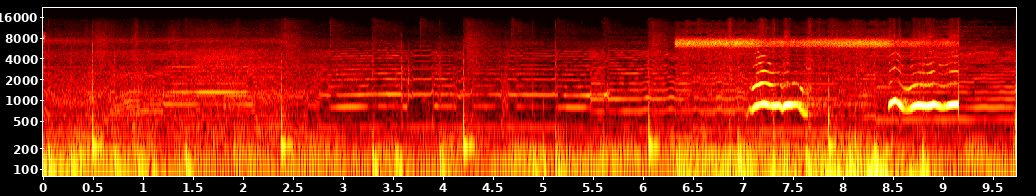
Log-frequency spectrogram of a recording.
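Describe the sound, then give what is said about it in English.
A puppy whimpers in several high, wavering whines that rise and fall, mostly in the latter half, over a busy background with a steady high-pitched tone. “Puppy!”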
